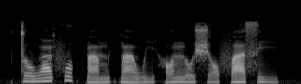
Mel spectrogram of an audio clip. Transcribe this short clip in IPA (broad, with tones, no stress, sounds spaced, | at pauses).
t o˧ w ɔ̃˦ f o˦˨ k͡p ã˨ m i˧ ɡ͡b ã˨ w i˨ h ɔ˨˦ n o˧ ʃ ɔ˧ f a˦ s i˦˨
